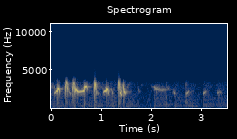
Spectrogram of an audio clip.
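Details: Greater green leafbird, recorded to get a caged bird slow to sing going: a rapid cluster of warbled, looping whistles, followed by a few soft, thin whistled notes spaced apart.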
